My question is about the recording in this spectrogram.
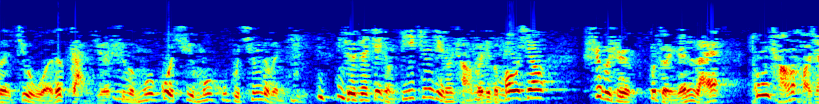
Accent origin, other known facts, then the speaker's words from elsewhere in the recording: China; 这个咱们中国人呢是从炕上长大的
